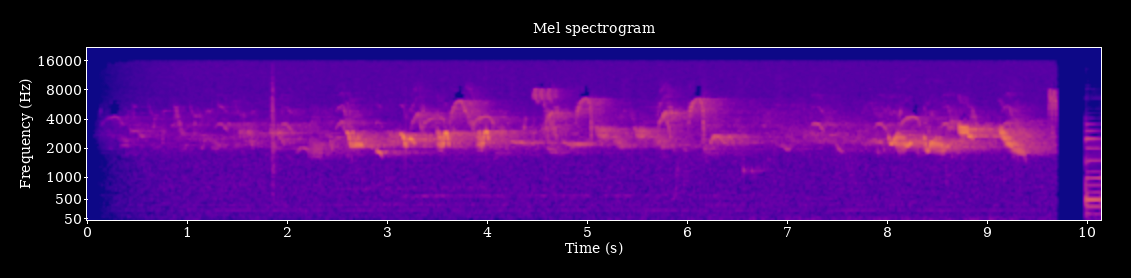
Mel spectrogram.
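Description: Small birds chirping and twittering in quick, high calls, fading in at the start and cutting off suddenly near the end, where piano music begins.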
